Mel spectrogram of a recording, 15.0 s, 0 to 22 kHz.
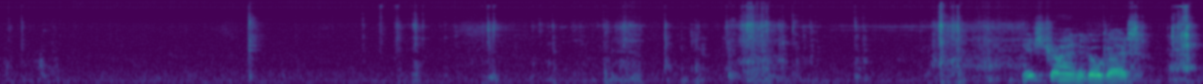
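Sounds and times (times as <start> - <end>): toy train motor whirring: 11.6 - 13.1.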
